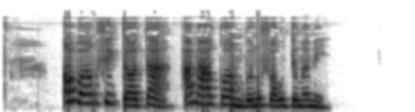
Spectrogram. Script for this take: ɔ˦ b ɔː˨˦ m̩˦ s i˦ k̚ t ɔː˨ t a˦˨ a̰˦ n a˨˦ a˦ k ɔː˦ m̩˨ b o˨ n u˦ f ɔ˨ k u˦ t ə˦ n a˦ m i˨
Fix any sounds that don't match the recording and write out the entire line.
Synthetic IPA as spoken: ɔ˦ b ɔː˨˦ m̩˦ f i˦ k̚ t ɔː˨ t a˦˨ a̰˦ m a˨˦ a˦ k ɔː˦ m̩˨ b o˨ n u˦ f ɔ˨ k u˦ t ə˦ m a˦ m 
